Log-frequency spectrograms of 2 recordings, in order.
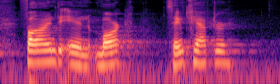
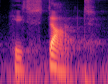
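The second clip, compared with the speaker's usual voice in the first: ordinary talk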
